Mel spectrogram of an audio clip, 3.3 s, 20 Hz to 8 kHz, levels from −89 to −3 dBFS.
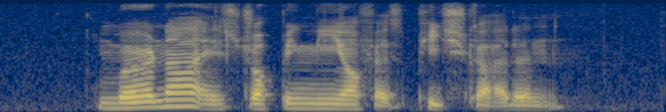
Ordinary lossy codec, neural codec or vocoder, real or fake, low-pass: none; none; real; 7.2 kHz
